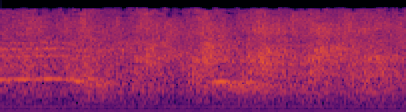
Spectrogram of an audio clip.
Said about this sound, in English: Oh, He is good. Come on, give the Lord a hand clap this morning.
